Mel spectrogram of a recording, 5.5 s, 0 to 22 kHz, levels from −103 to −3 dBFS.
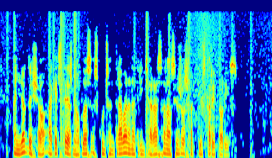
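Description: From start to finish the speech carries overdone noise removal: a suppressor set far too aggressively cuts frequency bands it judges to be noise, taking quiet speech detail with them. Pauses drop to near silence with twinkling specks.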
